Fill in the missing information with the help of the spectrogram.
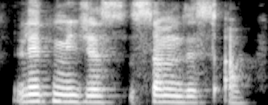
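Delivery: usual speaking voice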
